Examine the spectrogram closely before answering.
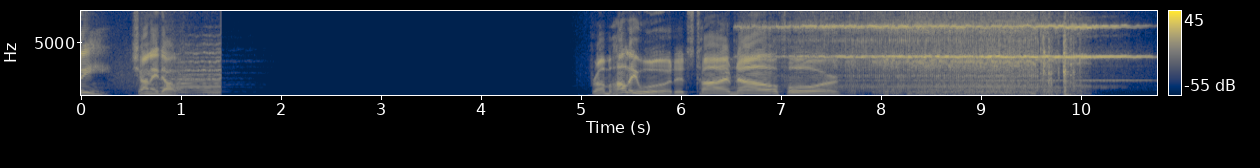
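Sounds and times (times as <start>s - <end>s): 
speech: 0.0s - 1.1s, 5.1s - 8.4s
old-style telephone bell ringing: 6.5s - 10.7s.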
